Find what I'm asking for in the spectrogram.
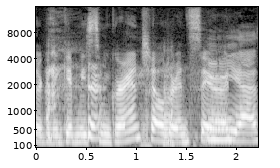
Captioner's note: laughs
